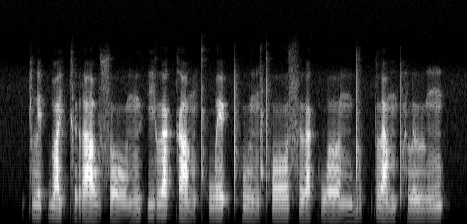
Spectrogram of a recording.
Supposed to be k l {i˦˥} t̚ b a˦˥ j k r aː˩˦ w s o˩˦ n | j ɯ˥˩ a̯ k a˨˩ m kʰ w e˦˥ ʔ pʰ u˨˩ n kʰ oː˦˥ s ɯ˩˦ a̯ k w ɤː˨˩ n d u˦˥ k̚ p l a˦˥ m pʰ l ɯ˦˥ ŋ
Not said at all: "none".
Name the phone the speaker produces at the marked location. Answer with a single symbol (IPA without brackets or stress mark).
i˦˥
